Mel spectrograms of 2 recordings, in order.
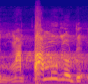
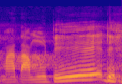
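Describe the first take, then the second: First: Mock angry. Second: Joking, teasing. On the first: Husband praised by preacher turning on wife, mock angry. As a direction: snap it like a cross spouse. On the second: Acted. Husband joking with wife over the same words, teasing. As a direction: tease a sweetheart affectionately. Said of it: "Tapi lak guyon".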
